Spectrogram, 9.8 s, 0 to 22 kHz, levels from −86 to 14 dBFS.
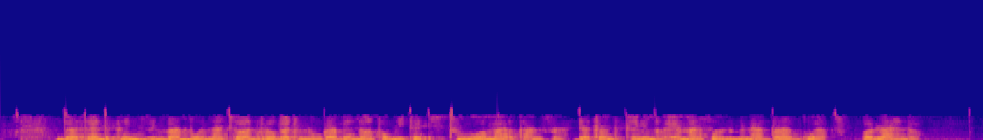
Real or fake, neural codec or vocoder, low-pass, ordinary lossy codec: fake; codec, 24 kHz, 1.5 kbps, HILCodec; 10.8 kHz; AAC, 16 kbps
